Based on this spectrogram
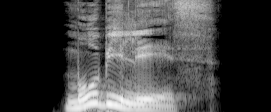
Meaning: plural of Mobile
- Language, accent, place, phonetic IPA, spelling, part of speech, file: German, Germany, Berlin, [ˈmoːbiləs], Mobiles, noun, De-Mobiles.ogg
